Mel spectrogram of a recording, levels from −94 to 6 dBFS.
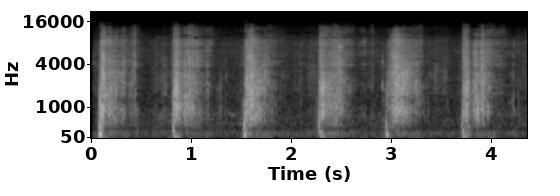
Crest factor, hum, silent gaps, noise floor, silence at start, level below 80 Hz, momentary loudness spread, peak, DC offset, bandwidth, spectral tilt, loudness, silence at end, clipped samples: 24 dB; none; none; -46 dBFS; 0.05 s; -56 dBFS; 15 LU; -6 dBFS; under 0.1%; 16 kHz; -2 dB/octave; -26 LUFS; 0.1 s; under 0.1%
